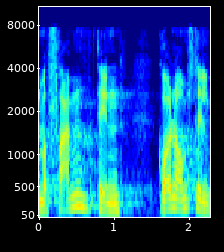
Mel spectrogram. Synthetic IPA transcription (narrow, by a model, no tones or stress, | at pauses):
mɒ̽fʁaməd̥en | ɡ̥ʁɶnəɒ̽msd̥e̝l̝ŋ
